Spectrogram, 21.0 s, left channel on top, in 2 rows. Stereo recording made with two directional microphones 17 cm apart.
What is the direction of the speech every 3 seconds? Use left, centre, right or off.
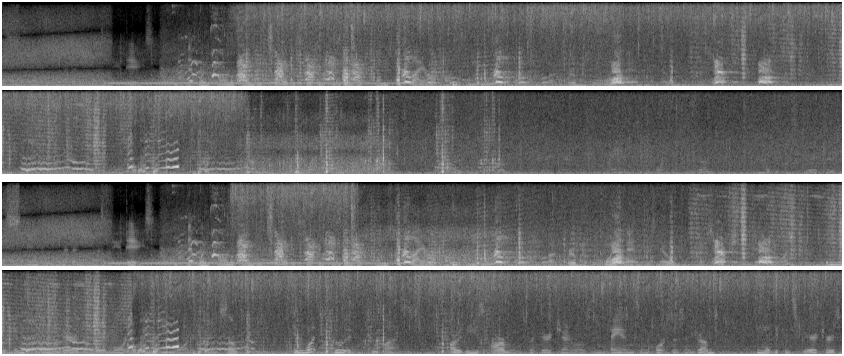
right, centre, right, right, right, right, right.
